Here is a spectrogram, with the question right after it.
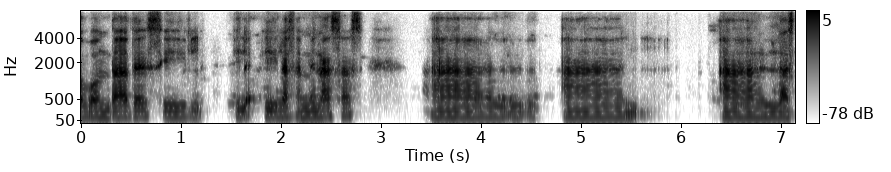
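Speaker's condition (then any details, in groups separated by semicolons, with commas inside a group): No condition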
